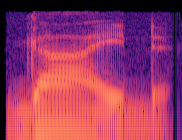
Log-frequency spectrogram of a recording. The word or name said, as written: guide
